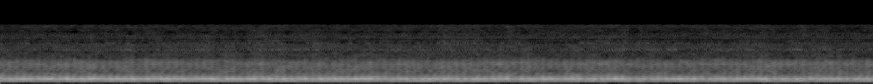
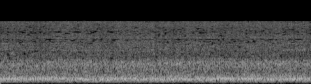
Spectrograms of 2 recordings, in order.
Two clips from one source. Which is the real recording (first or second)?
second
